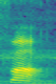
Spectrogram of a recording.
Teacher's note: सनाया उलिया के किनारे और निचले होठ के अंदरूनी हिस्से के मिलने से अदा होता है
